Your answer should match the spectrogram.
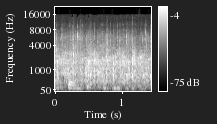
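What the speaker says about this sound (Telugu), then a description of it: "గట్టిగా చప్పట్లు కొట్టండి" An audience at a spiritual gathering claps in a brief, dense burst of applause, moderately faint and heard from a distance.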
